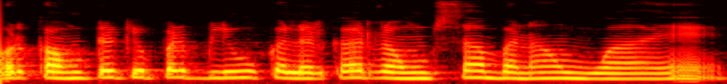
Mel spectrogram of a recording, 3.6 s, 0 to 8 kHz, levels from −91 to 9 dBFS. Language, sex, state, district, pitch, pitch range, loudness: Hindi, female, Himachal Pradesh, Shimla, 220 Hz, 205-235 Hz, -19 LUFS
